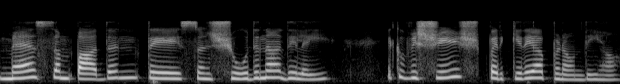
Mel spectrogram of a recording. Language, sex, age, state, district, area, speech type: Punjabi, female, 18-30, Punjab, Hoshiarpur, rural, spontaneous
